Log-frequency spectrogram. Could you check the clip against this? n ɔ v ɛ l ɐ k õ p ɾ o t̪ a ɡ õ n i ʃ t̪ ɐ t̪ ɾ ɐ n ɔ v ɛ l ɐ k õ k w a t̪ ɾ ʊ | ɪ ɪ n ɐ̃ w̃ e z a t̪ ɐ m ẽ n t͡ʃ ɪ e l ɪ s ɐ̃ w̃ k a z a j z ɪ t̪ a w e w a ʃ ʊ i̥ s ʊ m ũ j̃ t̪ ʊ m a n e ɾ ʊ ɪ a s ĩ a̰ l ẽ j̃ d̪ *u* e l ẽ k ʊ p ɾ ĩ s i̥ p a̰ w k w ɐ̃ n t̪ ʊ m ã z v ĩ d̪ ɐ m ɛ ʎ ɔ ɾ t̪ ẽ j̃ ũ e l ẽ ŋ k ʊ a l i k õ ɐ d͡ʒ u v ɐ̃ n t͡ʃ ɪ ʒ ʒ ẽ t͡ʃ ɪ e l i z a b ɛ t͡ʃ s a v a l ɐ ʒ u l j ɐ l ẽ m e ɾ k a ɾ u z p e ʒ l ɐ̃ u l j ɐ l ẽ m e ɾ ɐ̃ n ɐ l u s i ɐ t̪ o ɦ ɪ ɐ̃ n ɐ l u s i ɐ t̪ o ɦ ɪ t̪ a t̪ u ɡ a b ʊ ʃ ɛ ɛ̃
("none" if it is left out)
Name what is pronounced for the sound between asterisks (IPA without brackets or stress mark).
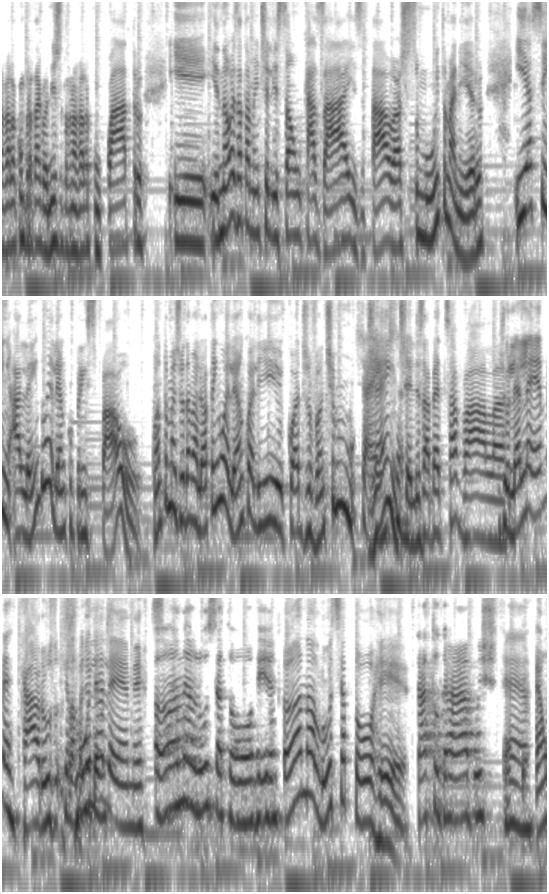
ʊ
